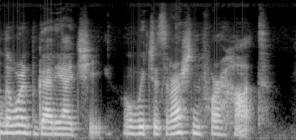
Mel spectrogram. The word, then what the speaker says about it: горячий: Let's spell the word ГОРЯЧИЙ /garyacheey/, which is Russian for "hot" The first sound is /g/ then goes O (which is unstressed and pronounced as /a/), then we have /r/,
